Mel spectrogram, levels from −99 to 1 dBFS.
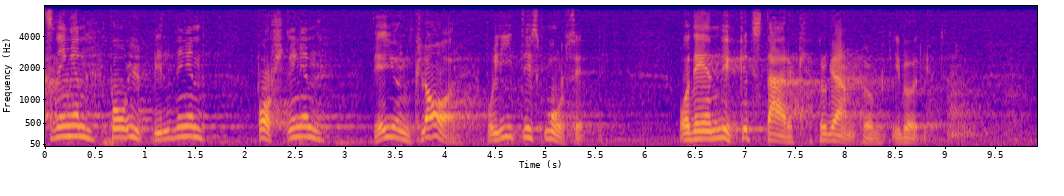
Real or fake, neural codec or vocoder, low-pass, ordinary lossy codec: fake; codec, 16 kHz, 16 kbps, FreqCodec, larger model; 7.2 kHz; none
